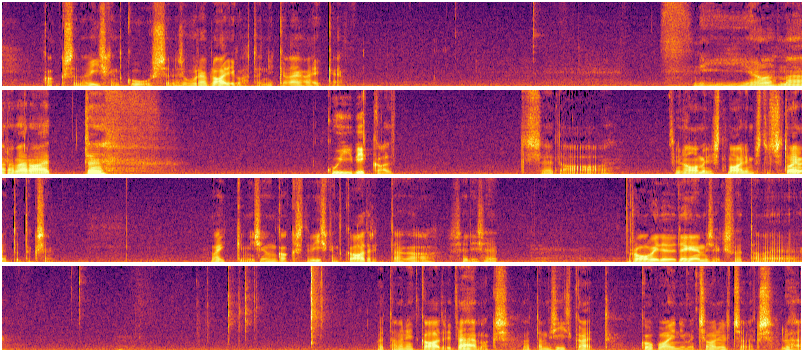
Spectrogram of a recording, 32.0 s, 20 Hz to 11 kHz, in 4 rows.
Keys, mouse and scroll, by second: 4.7 click, 25.2 click, 30.9 click.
